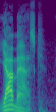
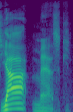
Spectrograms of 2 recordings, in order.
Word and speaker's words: Yamask: I am saying it right. Ya mask. It's Ya mask, is how it says it in the book.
